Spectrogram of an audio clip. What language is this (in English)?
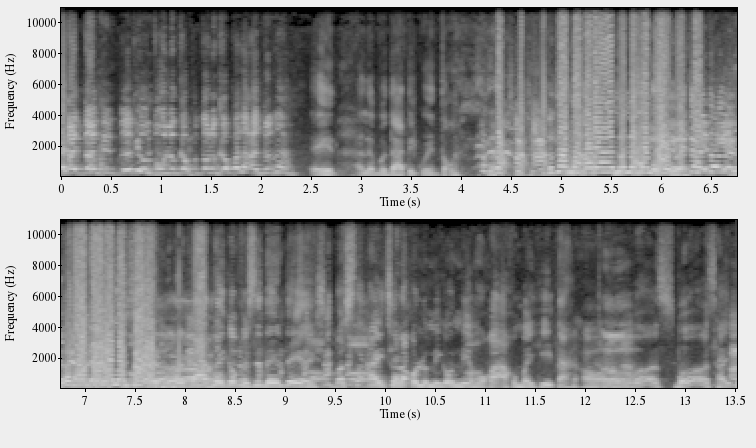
Filipino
